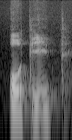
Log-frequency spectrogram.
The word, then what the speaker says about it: অতি: মধ্যে উচ্চারণ করেছি অতি কিন্তু নিয়ম অনুযায়ী হওয়ার কথা ছিল অতি কিন্তু না এটা অতি না অতি কারণ শুরুতে অ তার পরবর্তী বর্ণে রসিকা রয়েছে সেজন্য অতি একইভাবে পতি অতীত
